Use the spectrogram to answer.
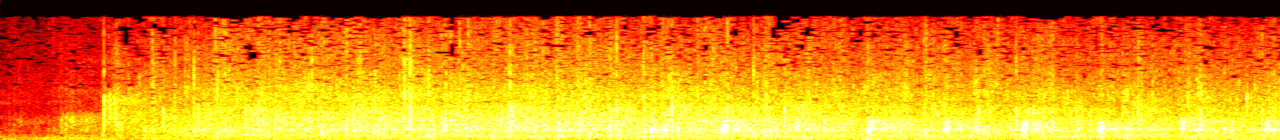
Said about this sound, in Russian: Ваши аплодисменты мне нужны, потому что этот тур, который я сейчас делаю, он очень тяжелый. И как бы хочется, чтобы оценили этот подвиг.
